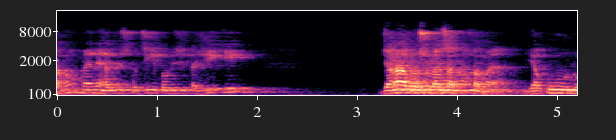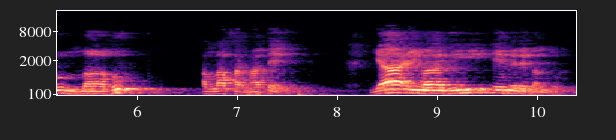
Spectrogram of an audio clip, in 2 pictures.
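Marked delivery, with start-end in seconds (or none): 4.8-6.0 slow Arabic recitation. Acted. 8.3-9.5 slow Arabic recitation. Acted.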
